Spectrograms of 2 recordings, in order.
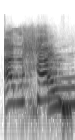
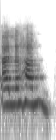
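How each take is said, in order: First: The lam is closed with no vowel after it. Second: The lam is given a vowel after it. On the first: The speaker calls it right. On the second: The speaker calls it wrong.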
